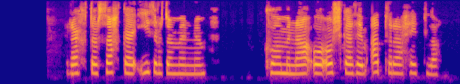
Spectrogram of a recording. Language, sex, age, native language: Icelandic, female, 12, Icelandic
